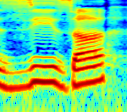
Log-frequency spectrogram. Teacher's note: زا سیٹی والا ہے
